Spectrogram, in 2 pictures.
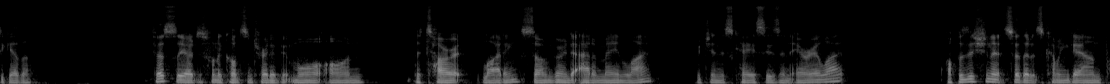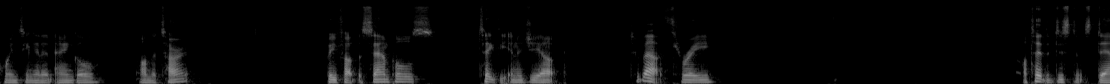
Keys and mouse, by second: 0.0 Escape, 0.0 click, 0.6 click, 1.2 click, 1.6 shift+a, 2.7 g, 2.8 click, 3.7 n, 3.8 g, 4.8 click, 5.0 g, 6.1 click, 6.5 g, 7.8 click, 7.8 r, 8.2 r, 9.7-10.7 drag, 10.7-12.5 middle drag, 12.5-18.8 drag.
